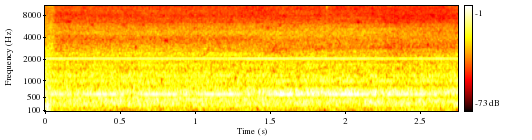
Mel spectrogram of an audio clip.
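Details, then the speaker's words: Flea-market Xbox 360 Xenon launch console dated October 30, 2005, running: a steady high-speed fan roar with a constant whine that never settles; the cooling fans are very loud. "Damn, it's loud."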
